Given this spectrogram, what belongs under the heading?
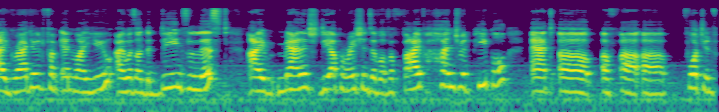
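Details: Adult woman with a major speech impediment since childhood who still stutters sometimes; stuttering.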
